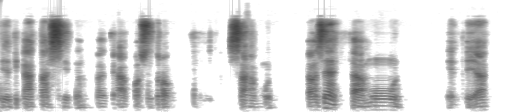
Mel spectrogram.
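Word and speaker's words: ثمود: Transliterasinya TSA, tapi jangan dibaca sa atau dibaca samud.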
